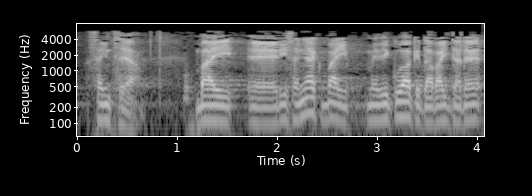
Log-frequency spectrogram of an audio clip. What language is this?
Basque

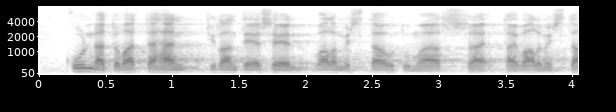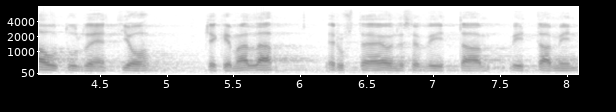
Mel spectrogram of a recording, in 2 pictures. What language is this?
Finnish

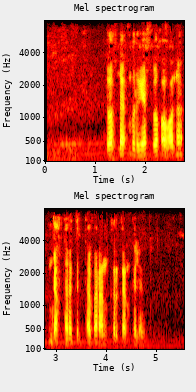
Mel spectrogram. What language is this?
Yakut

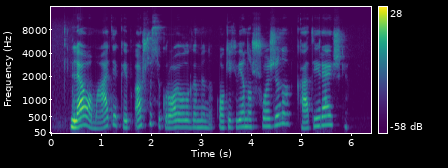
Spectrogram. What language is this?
Lithuanian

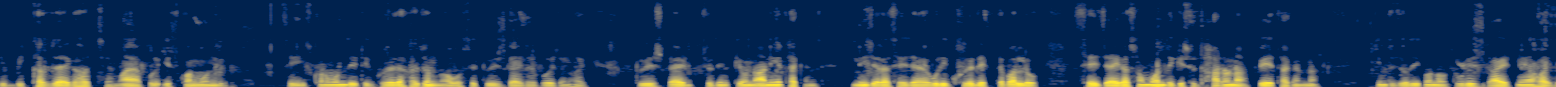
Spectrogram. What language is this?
Bangla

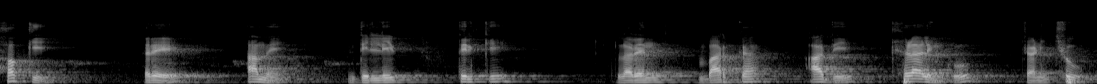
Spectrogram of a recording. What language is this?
Odia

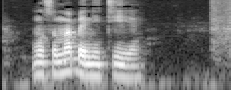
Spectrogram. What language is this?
Luo (Kenya and Tanzania)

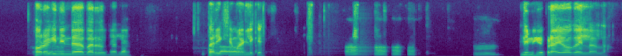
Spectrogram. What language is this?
Kannada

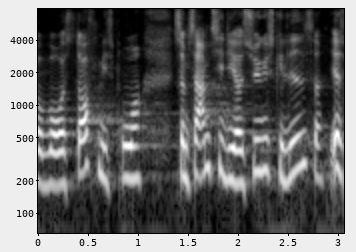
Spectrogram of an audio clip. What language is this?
Danish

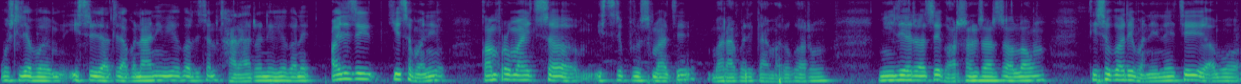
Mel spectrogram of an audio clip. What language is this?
Nepali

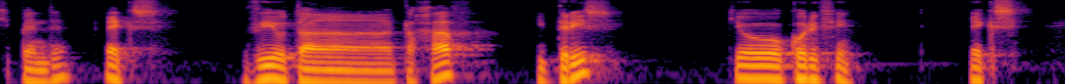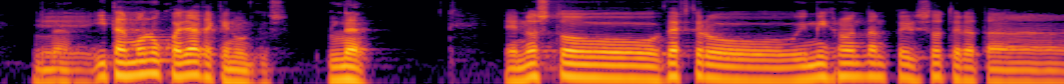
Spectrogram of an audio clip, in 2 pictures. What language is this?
Greek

